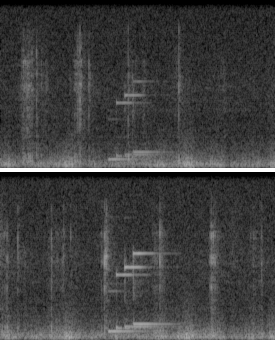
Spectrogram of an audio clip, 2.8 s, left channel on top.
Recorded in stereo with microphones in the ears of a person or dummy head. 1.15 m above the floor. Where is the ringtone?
60° right (ahead or behind).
